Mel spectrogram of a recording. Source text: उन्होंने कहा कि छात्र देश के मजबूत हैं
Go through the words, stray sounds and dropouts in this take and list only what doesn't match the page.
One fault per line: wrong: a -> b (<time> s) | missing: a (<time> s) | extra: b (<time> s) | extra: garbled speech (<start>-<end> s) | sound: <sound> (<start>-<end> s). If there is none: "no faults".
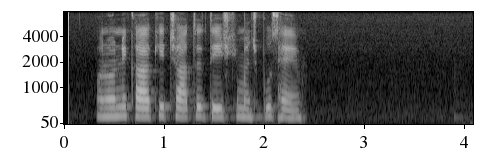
no faults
